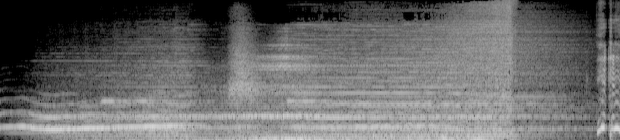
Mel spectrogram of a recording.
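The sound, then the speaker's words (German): An eerie horror-style intro: sustained droning tones and a wavering, siren-like wail over a low rumble, swelling with a hiss midway before cutting off abruptly, followed by a few short clicks. “Ähm, und um uns wieder richtig in Stimmung zu bringen, hört ihr nun ein Grusel-Intro.”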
